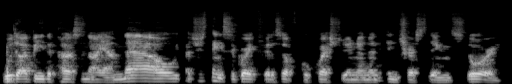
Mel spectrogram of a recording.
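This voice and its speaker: A middle-aged man with a London accent shares a personal story as a podcast guest. His voice sits at an average pitch. He speaks earnestly and repeats himself to drive a point home. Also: little pitch movement, fast talker, rough recording. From Scotland, grew up in London. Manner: earnest, emphatic repetition.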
